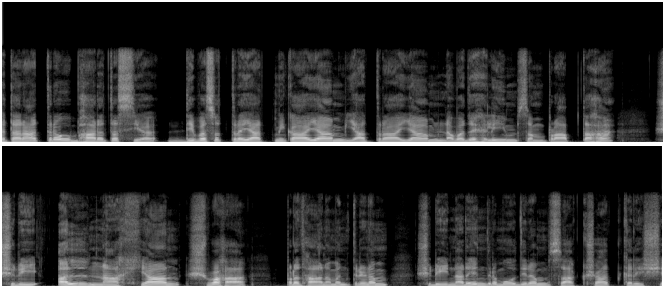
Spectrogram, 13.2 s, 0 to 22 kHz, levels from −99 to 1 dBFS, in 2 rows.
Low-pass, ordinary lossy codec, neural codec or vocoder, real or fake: 14.4 kHz; none; vocoder, 44.1 kHz, 128 mel bands every 512 samples, BigVGAN v2; fake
